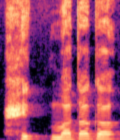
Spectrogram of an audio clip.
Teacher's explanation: حکمتا قو نہیں پڑھیں گے، باریک کر کے پڑھیں گے۔ حکمتک، حا جب پڑھیں گے تو حلق کے درمیان سے آواز نکالیں گے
